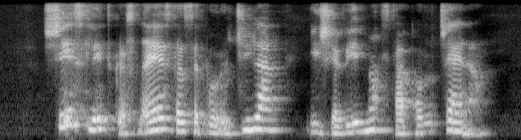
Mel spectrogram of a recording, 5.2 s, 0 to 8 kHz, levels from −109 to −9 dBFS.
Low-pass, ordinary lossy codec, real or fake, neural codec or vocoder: 7.2 kHz; none; fake; codec, 44.1 kHz, 2.6 kbps, SNAC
